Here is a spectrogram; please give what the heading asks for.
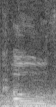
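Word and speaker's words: Cobh: town deep in the south of ireland called cove which is spelled c-o-b-h where it's pronounced the english way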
